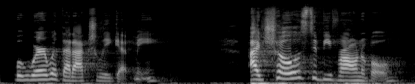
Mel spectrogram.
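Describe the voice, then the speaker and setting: A woman's bright, sharp voice in an American accent, fairly high in pitch with very wide pitch swings. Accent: Caribbean accent, slips in and out. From US Virgin Islands, Saint Thomas. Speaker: commencement speaker, tech executive. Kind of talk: commencement speech. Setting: graduation ceremony stage with audience.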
